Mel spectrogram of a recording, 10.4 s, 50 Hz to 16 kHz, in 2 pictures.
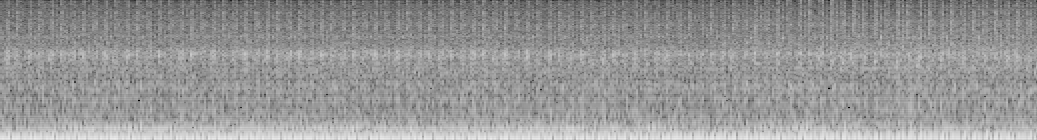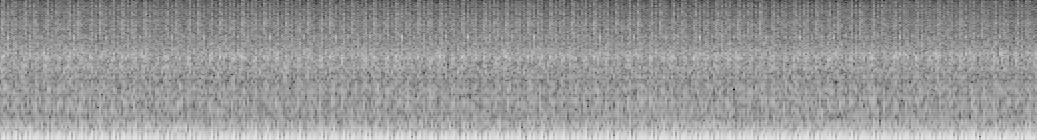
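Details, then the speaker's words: Rebuilt 2019 Audi RS5 warming up at idle, no muffler, canister not yet fitted: fast light tick over low hum; ticking at idle, source not pinned down. "i think it might be what's that noise ticking huh they're ticking"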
